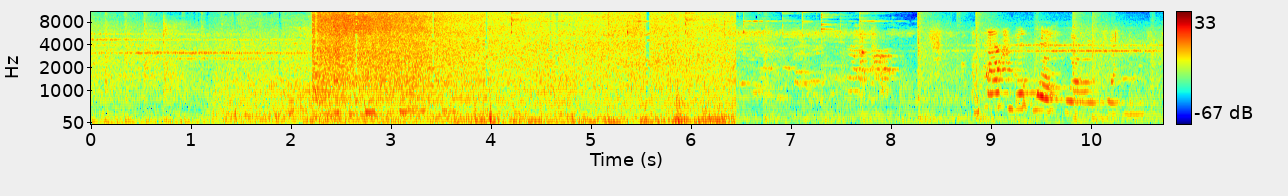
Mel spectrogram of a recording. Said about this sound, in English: Waves roared and foamed violently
